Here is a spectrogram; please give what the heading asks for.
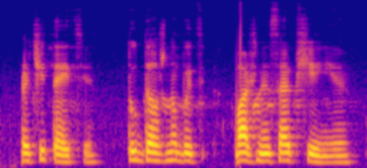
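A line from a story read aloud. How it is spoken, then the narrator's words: Cold and calm, lady. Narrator (Russian): холодно и спокойно сказала госпожа Адеркас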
